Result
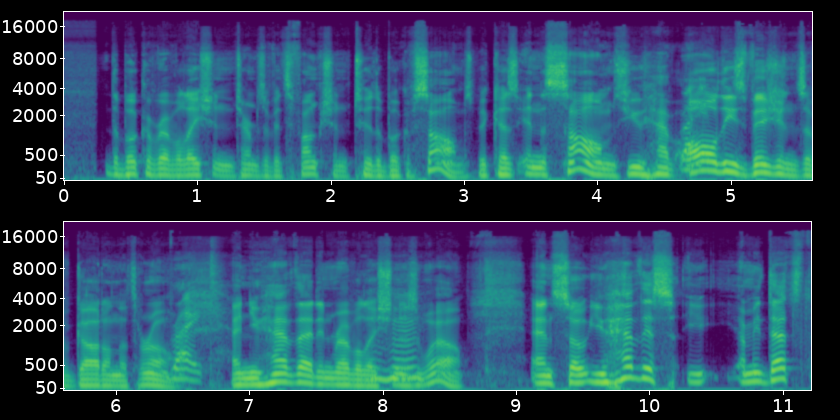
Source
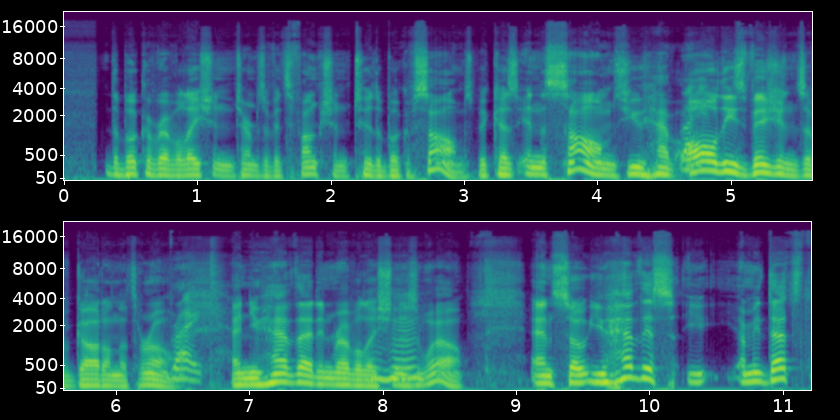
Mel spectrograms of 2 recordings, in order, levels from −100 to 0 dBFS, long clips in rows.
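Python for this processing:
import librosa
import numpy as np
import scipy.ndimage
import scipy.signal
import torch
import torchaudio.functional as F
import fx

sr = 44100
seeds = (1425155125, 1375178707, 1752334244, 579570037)

y = fx.high_shelf(x, sr, hz=2100.0, db=8.5)
y = F.gain(torch.from_numpy(y), -7.0).numpy()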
